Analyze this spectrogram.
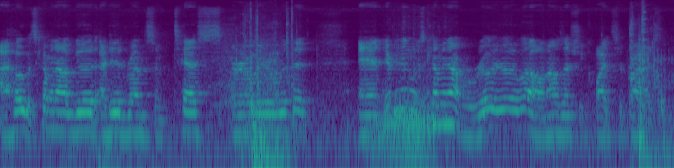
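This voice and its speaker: Amid noticeable background noise and audible room echo, a man with a fairly high pitch speaks at a very fast pace with fairly even intonation. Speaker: gaming youtuber. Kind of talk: gameplay commentary. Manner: casual, joking; loud. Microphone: new cheap twenty dollar mic with pop filter.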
